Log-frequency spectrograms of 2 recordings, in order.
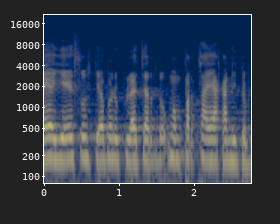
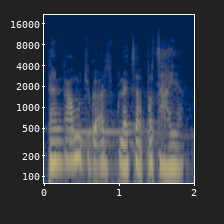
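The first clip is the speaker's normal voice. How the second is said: soft whisper; 6 semitones lower, 8 dB quieter than usual. Acted. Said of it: "Tuhan kemudian berbisik kepada Marta".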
